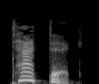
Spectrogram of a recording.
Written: tactic

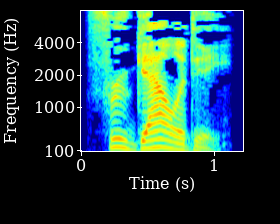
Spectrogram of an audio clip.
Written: frugality

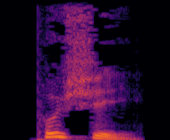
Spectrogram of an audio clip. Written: pushy

